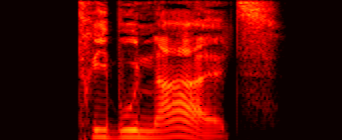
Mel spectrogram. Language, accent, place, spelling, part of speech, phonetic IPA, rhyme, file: German, Germany, Berlin, Tribunals, noun, [tʁibuˈnaːls], -aːls, De-Tribunals.ogg
- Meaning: genitive singular of Tribunal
